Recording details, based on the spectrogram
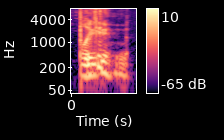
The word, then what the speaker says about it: Brugge: Men altså, det er fordi, det er fra Bruges, er det ikke sådan, man udtaler det? Eller Brygge. Brygge. Brygge. – Ja. Brygge. Brygge, vil jeg kalde det.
